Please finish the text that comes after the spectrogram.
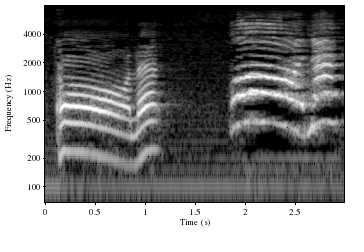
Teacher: جیسے قاف حروف مستعلیہ میں سے ہے، پر پڑھا جاتا ہے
